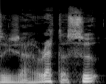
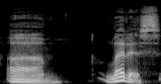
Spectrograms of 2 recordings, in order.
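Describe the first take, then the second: First: It is said with a Japanese katakana pronunciation. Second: It is said with a native English pronunciation.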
